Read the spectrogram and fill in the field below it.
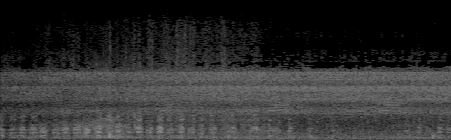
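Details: Pet dogs, among them Lexy, Peyton, Ryder and Mollie, pant in quick soft breathy bursts, about two or three per second, with a steady hiss of background noise throughout.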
